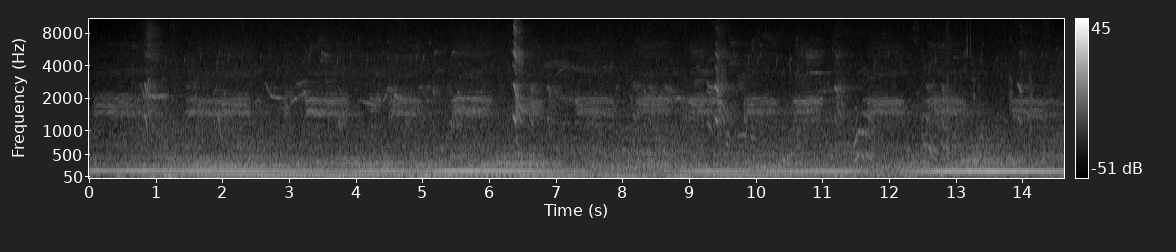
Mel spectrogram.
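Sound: ducks quacking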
